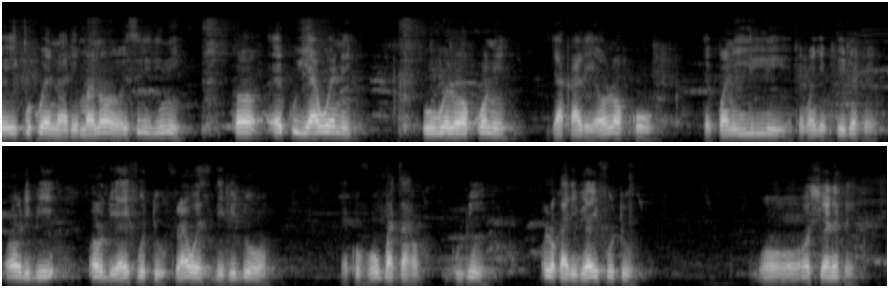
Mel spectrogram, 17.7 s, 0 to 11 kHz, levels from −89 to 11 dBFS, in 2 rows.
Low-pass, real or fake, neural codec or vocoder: 7.2 kHz; real; none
